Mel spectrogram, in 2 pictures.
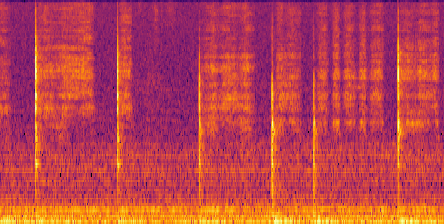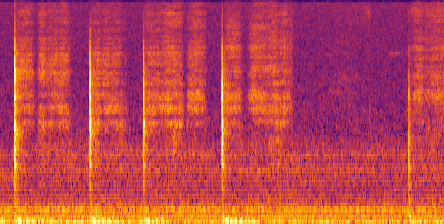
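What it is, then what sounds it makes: Chalk writing on a chalkboard. A hand writes with a short white chalk stick on a framed dark chalkboard lying flat, making a steady scratching rub. Sharp bright chalk taps and strokes stand out at intervals over a quiet, low steady hum.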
